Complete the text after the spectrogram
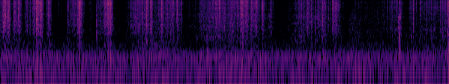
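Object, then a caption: Broomcorn straw whisk broom. Long purple fingernails and fingertips scratch and flick the bristle ends of a small whisk broom made of dry natural broomcorn straw tied with red stitching, lying on a wooden table. The sound is a quiet, dry, bright rattling and crackling, with quick sharp flicks over a steady high, hissy scratching and almost no low end.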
